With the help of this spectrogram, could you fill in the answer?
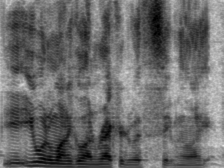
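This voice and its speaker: A man hosting a casual interview in a halting, conversational way with dry humour. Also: medium pitch, lively intonation, a little mellow. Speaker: interview host.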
